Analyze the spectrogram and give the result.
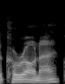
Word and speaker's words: Corona: I'll say his name's a gentleman, but his name is Fabrizio Corona. So Corona with the accent on the A.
